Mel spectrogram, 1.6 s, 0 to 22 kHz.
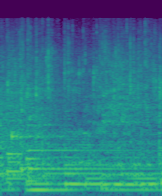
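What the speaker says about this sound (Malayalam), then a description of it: "ആദ്യമായിട്ട് 2 ലിറ്റർ വെള്ളം ഒഴിക്കുക" Water poured steadily into a cooking pot to start a sambar with masoor dal, a continuous close, moderately loud gushing stream without pauses.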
